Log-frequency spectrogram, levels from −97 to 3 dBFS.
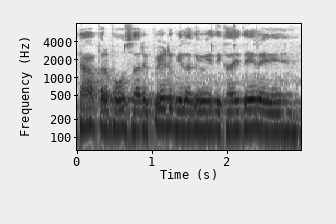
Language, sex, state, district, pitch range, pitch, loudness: Hindi, male, Haryana, Rohtak, 125-140 Hz, 135 Hz, -12 LUFS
